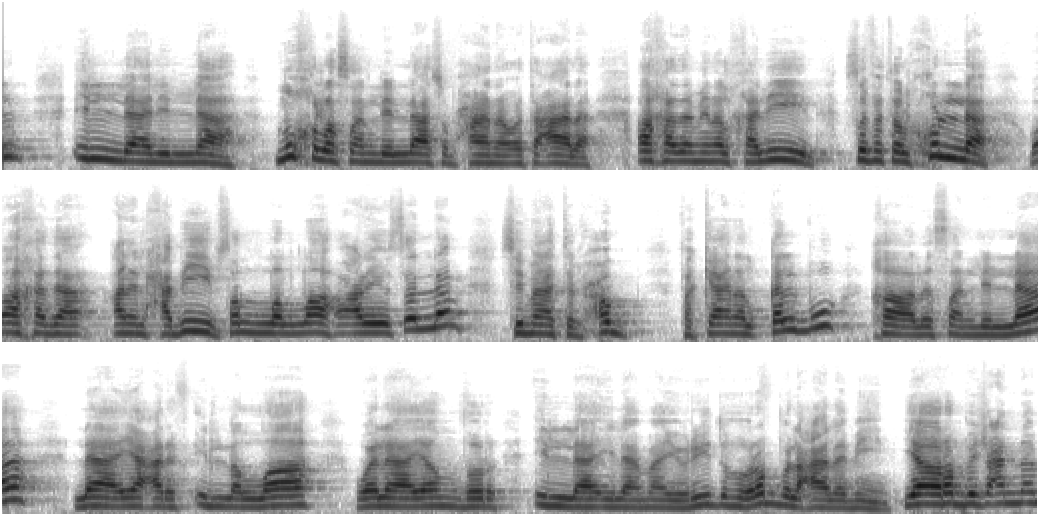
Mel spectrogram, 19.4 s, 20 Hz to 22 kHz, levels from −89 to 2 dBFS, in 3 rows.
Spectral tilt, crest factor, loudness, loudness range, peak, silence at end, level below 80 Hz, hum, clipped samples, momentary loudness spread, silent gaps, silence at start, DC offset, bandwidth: -8.5 dB/octave; 16 dB; -19 LUFS; 2 LU; -2 dBFS; 0 s; -54 dBFS; none; under 0.1%; 8 LU; none; 0 s; under 0.1%; 10 kHz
